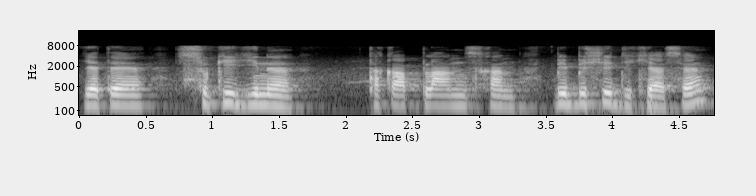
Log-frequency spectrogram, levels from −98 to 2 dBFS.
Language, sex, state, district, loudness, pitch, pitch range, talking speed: Nagamese, male, Nagaland, Kohima, -18 LUFS, 145 Hz, 140-155 Hz, 115 wpm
